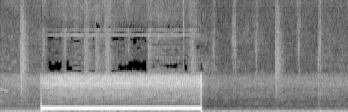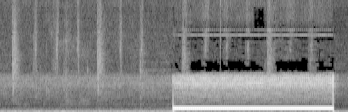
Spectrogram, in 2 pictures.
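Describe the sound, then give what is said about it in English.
A telephone tone while a call is dialed again: two steady, mid-pitched buzzing tones, each about two seconds long, separated by a four-second pause over a faint low hum. “But that wouldn't go to a busy signal, would it? Let's try dealing it again.”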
